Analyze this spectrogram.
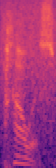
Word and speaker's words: Powys: Let me spell that for you again. Aberhonddu. Next one, Powys, Powys.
